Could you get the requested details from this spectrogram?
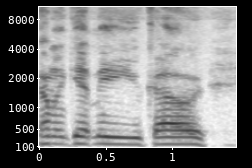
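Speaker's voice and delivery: all-out high, loud shout. Retelling a Cuban coworker's impression, imitating Maduro shouting. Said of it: "he was shouting this shit in Spanish".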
